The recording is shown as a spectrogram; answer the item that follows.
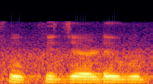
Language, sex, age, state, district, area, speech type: Hindi, male, 30-45, Madhya Pradesh, Harda, urban, spontaneous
